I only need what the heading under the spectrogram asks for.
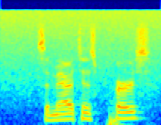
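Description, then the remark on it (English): A steady, faint electronic hiss from the microphone runs through the whole recording, sitting beneath a voice that speaks in short bursts. “I'm going to see what I can do, get done about the microphone and the hissing noise, but until then, you have to bear with me.”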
